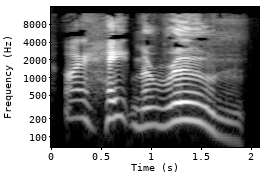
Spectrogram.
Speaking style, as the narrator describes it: Ron moaned half-heartedly

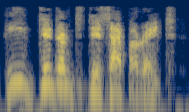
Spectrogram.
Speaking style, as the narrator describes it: Snape roared, now very close at hand

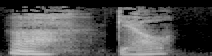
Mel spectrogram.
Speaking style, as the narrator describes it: Tanis sighed

